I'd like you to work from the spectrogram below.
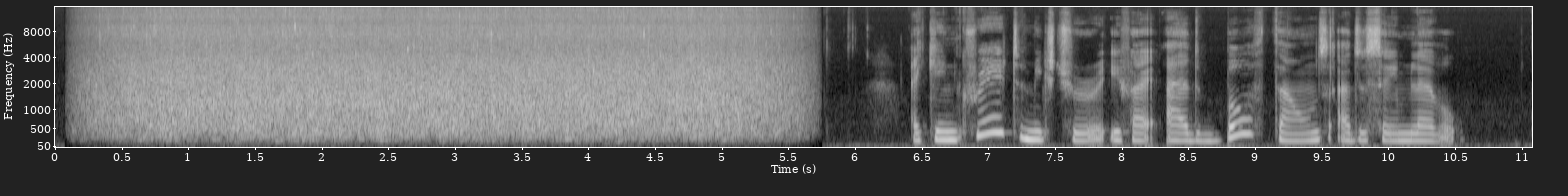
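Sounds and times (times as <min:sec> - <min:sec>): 
flowing stream: 0:00.0 - 0:05.8
speech: 0:06.4 - 0:10.6.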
